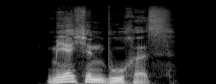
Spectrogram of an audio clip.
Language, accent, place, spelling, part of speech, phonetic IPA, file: German, Germany, Berlin, Märchenbuches, noun, [ˈmɛːɐ̯çənˌbuːxəs], De-Märchenbuches.ogg
- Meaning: genitive singular of Märchenbuch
